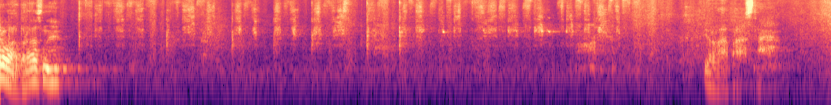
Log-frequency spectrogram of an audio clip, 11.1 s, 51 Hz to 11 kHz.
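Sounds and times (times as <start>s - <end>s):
chalk writing on blackboard: 1.0s - 8.8s.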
